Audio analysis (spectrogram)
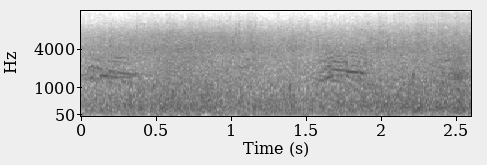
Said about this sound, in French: Un goéland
